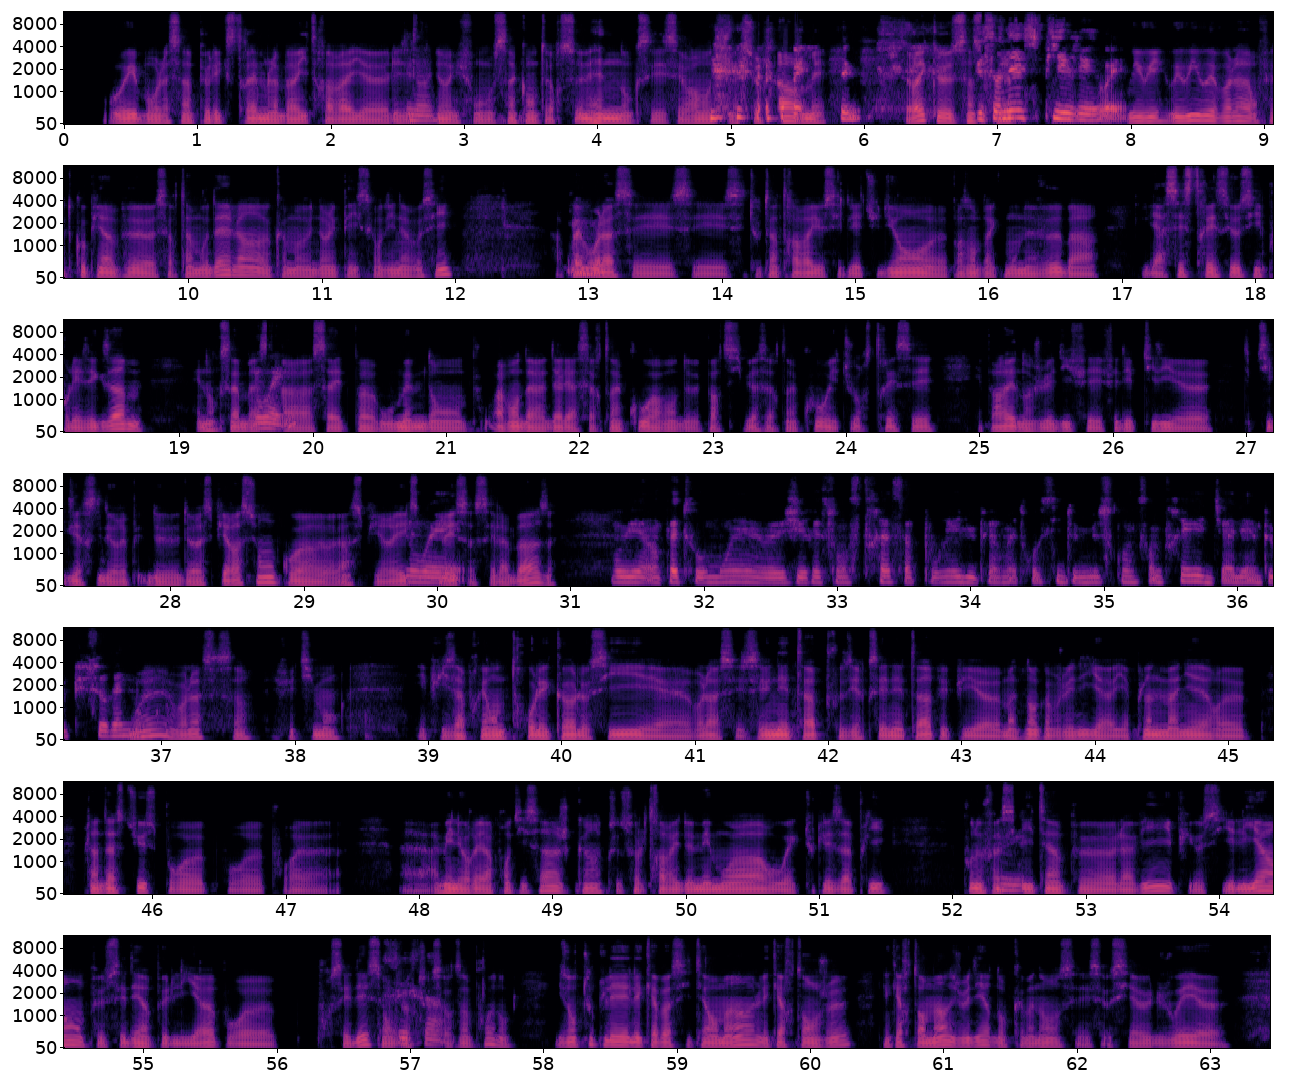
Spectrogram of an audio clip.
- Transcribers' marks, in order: laugh; laughing while speaking: "Ouais"; tapping; other background noise
- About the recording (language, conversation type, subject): French, podcast, Quel conseil donnerais-tu à un ado qui veut mieux apprendre ?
